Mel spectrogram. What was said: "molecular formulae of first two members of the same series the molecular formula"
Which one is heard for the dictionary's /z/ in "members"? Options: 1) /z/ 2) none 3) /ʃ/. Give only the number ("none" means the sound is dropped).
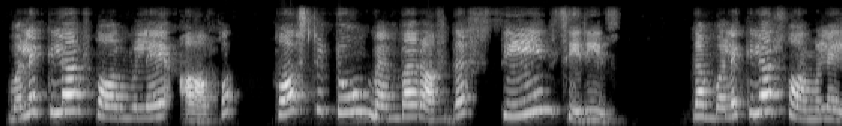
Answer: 2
